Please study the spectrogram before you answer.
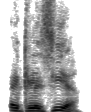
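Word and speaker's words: ekklēsía: Pastor, mire, yo solo tengo yo aquí que eh la palabra iglesia viene del griego eh eh e con e doble k eclesía. Ah, eclesía. Exactamente.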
